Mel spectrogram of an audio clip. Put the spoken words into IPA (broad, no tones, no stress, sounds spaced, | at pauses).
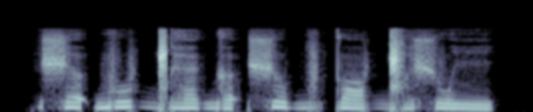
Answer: ʃ əː ʔ ɡ u ɡ͡ǁ ɛː ɡ ə ʔ ʃ u b ə t̪ ɔ ɡ͡ǁ ɔ ʃ w i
